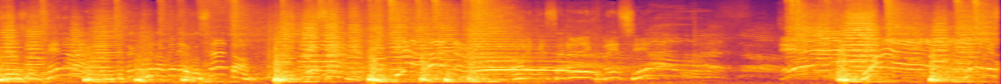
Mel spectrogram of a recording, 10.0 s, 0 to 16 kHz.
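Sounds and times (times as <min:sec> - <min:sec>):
brass band playing: 0:00.0 - 0:10.0.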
